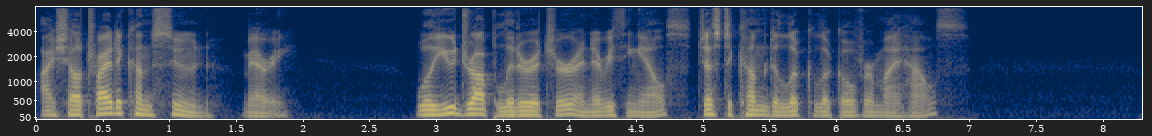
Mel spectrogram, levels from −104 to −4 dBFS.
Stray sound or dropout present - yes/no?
no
